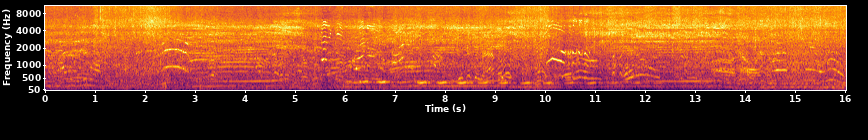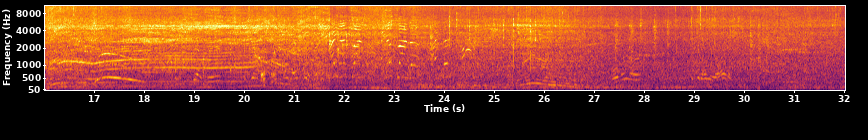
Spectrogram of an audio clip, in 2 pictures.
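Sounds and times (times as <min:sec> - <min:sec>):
chainsaw revving: 0:00.0 - 0:28.6
river water rushing: 0:00.0 - 0:32.0.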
